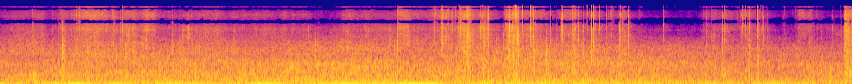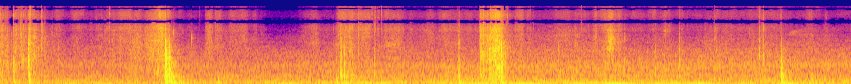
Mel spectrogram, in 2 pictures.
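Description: Rustling and handling of packaging: a paper certificate in a clear plastic sleeve and cardboard watch boxes being picked up, shifted and slid apart, with scattered taps and knocks. The loudest, a sharp knock, comes a little past the middle, with a few smaller ones later.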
